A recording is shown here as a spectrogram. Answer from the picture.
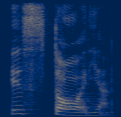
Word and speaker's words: história: Se a palavra tiver acento agudo, a pronúncia é aberta.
